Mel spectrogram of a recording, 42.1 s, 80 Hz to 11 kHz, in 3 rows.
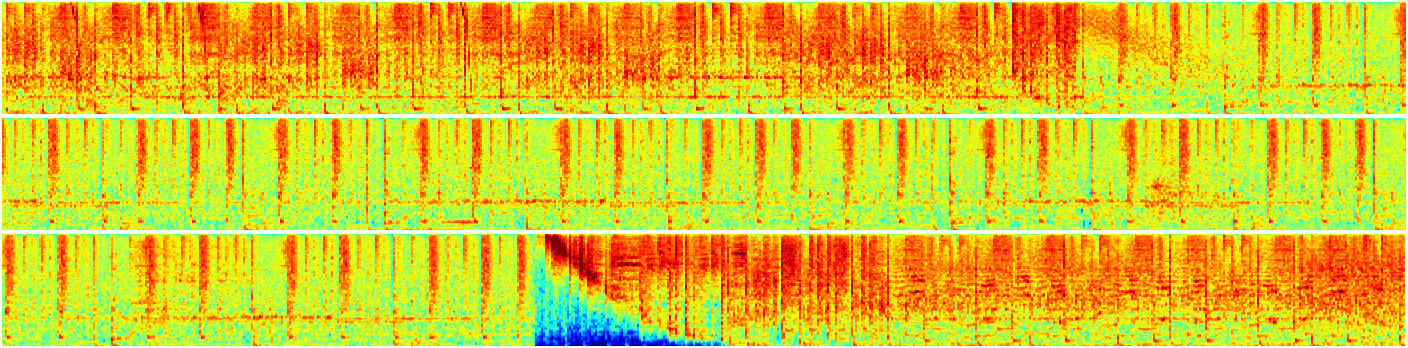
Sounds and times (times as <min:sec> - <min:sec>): Drum and bass: 0:00.0 - 0:42.1.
